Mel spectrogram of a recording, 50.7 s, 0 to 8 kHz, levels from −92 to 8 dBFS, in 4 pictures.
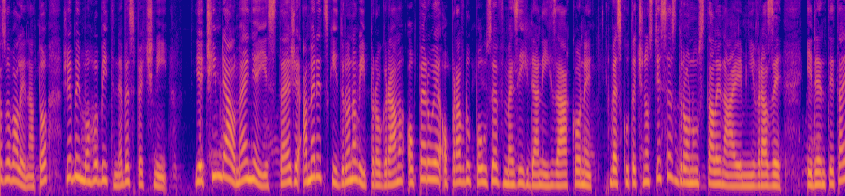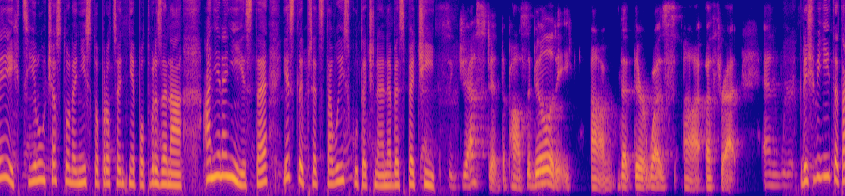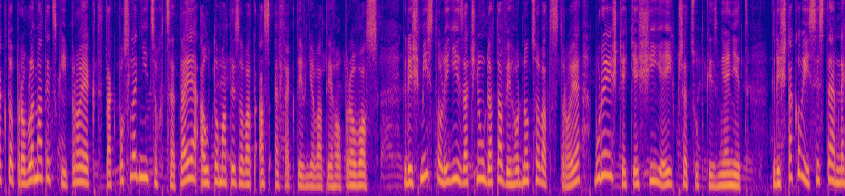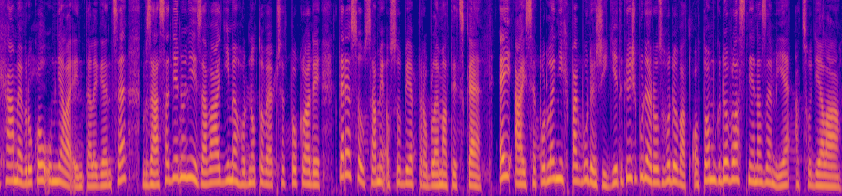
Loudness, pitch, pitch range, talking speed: -23 LUFS, 205 Hz, 175-240 Hz, 135 wpm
